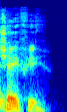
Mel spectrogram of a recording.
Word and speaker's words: Chaffey: I say Daniel Chaffey.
